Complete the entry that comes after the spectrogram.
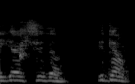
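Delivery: ordinary talk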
